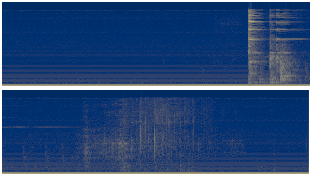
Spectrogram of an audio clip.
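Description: A sharp clink of hard debris being knocked among broken tile and brick rubble, ringing briefly, followed by a scraping rustle of the rubble being shifted.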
